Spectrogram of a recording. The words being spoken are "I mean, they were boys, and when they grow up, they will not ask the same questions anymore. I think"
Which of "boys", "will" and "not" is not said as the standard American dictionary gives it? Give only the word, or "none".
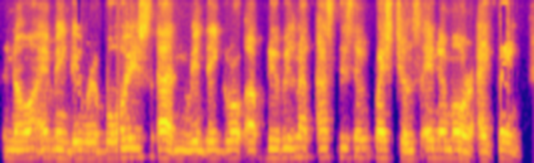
boys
